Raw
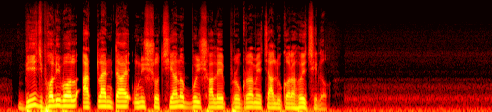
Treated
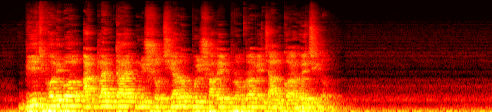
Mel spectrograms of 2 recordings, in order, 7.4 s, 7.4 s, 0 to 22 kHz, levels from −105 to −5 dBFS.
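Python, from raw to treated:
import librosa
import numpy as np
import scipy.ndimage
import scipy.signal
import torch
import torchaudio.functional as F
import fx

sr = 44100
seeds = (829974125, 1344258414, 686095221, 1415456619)

y = fx.room_shoebox(x, sr, seeds[0], volume_m3=850.0, walls='furnished', distance_m=5.4)
y = y * 10.0 ** (-1.0 / 20.0)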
